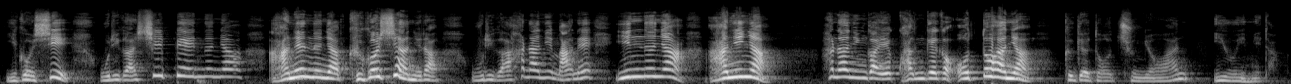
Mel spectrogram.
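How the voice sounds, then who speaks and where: A middle-aged woman preaches a sermon, her pitch rising and falling in lively swings. She moves from loud, emphatic declarations to hushed near-whispers. She slips into the voices of critics as she quotes them. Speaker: pastor.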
